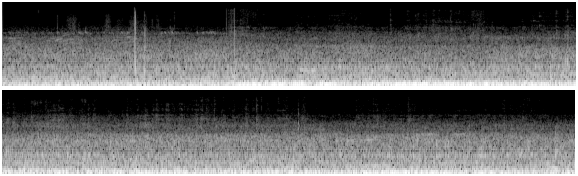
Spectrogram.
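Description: Low, steady hum of a motor vehicle in an urban street. It grows louder from about two seconds in, eases, then swells again near the end, over a steady background of noise.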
